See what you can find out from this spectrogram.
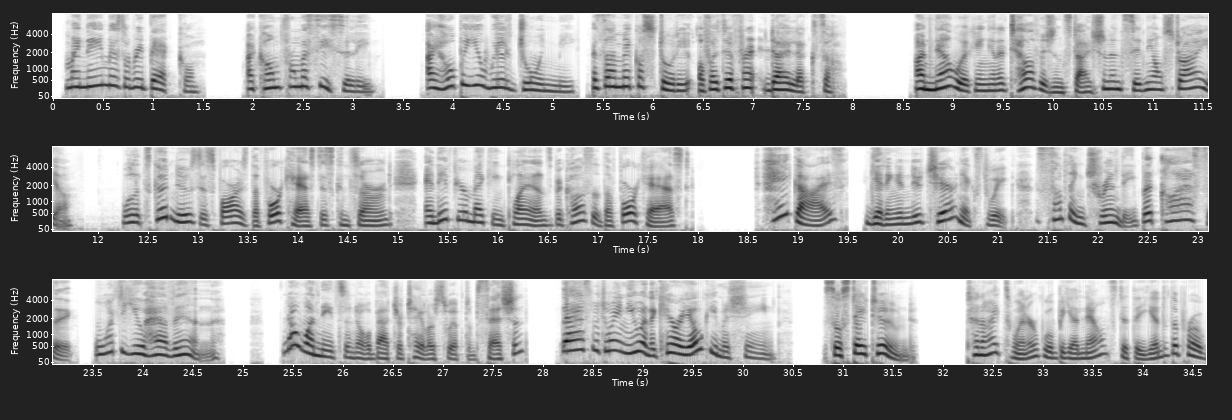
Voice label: conversational sample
